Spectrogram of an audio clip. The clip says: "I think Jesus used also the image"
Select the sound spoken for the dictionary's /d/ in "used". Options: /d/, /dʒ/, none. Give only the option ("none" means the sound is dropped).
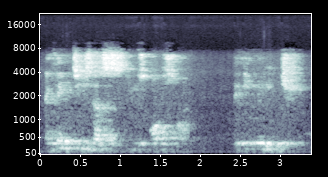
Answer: none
